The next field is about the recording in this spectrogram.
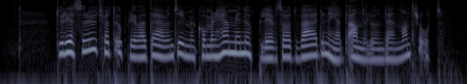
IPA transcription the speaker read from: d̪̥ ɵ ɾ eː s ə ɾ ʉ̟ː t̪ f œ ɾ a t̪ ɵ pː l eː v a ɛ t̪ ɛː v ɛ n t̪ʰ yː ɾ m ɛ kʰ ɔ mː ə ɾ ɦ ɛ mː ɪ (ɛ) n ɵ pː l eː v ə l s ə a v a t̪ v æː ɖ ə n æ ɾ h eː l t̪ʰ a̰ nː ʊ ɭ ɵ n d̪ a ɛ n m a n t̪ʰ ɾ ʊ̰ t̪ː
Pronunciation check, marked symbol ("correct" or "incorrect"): correct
